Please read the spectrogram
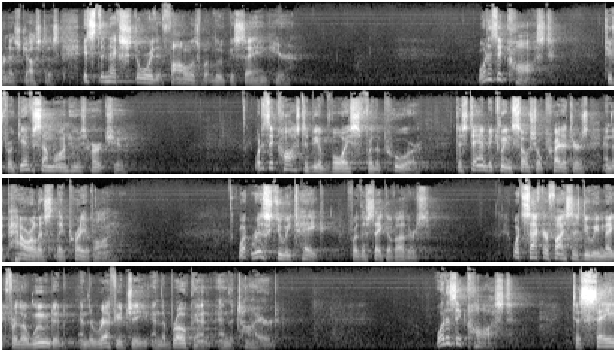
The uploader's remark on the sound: at Highland Baptist Church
